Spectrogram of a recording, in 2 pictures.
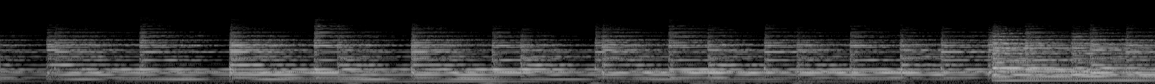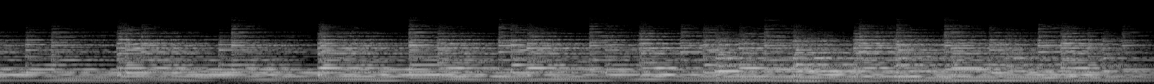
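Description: The four bells of the pilgrimage church St. Leonhard am Wonneberg, in the Rupertiwinkel of Upper Bavaria, ring together in the 12 o'clock noon peal, layered overlapping strikes with a rich mix of pitches and long humming resonance, growing denser and louder partway through, with no voices.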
